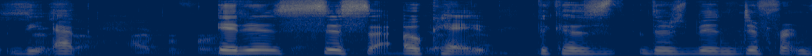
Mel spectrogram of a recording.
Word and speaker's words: CISA: you're gonna have to tell us how to pronounce the app it is cisa okay because there's been different versions going around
